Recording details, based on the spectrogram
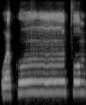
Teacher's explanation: Wa kuntum ya, ada nun sukun bertemu dengan huruf ta, hukumnya adalah ikhfa, samar ya, disamarkan mendekati huruf ta, nun sukunnya, kemudian disertai dengan dengung ya. Jadi samar, ikhfa itu samar tapi disertai dengan dengung.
